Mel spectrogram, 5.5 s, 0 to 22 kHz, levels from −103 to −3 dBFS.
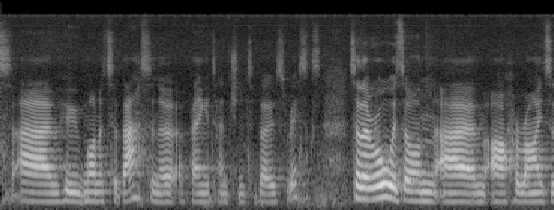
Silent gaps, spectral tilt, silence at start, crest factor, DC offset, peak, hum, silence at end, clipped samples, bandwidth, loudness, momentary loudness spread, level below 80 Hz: none; -4.5 dB/octave; 0 s; 18 dB; under 0.1%; -10 dBFS; none; 0 s; under 0.1%; 17 kHz; -28 LUFS; 18 LU; -76 dBFS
